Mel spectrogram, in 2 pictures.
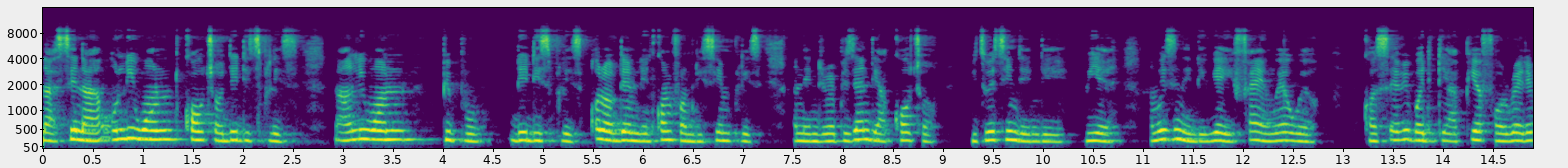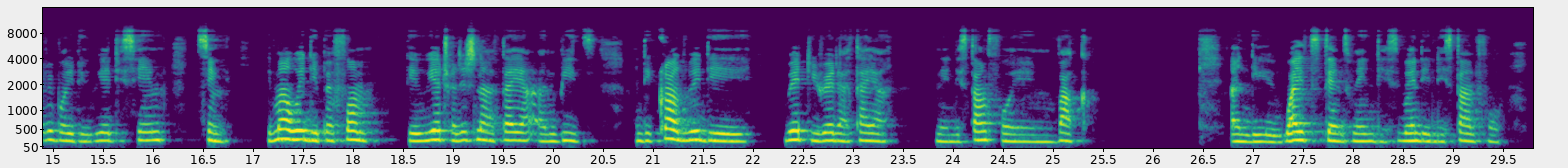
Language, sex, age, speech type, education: Nigerian Pidgin, female, 15-29, spontaneous, tertiary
